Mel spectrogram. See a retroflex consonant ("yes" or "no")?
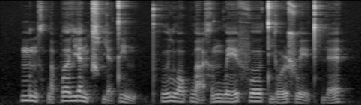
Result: yes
